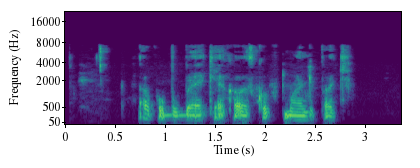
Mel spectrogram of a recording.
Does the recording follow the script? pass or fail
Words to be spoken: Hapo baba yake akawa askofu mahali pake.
pass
